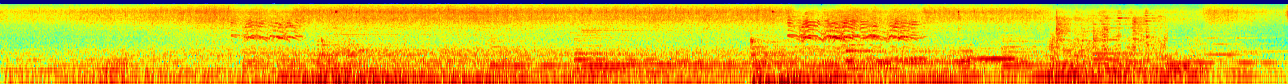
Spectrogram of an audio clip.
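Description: A mass of anchovies pouring and slithering into a fishing boat's hold, a steady rushing like heavy rain, under music with low sustained notes. Bursts of high squawking bird calls come in twice, a few seconds in and again about ten seconds in.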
